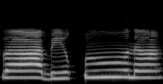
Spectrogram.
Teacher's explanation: سین الف کو 2 count stretch کریں گے اور با کو 1 کاؤنٹ اور واو مدہ کو 2 کاؤنٹ اور نون کو پھر سے 1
